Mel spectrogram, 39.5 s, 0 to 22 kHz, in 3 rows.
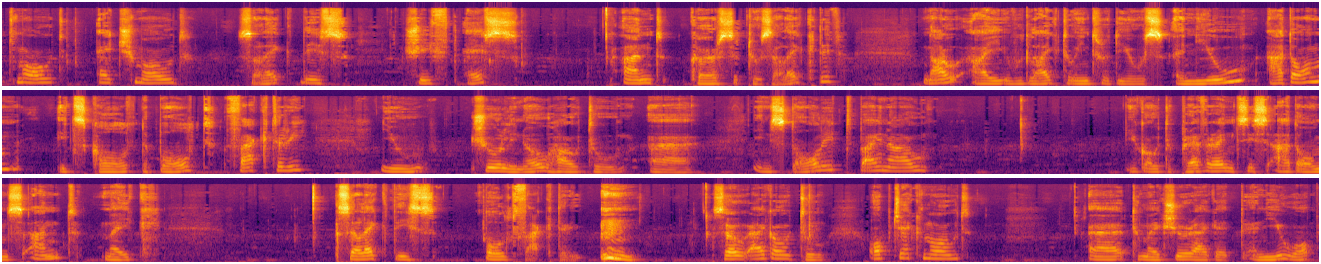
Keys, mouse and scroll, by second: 0.6 2, 2.5 alt+click, 4.8 shift+s, 7.4 click, 8.5-9.5 scroll down 1, 9.5 middle click, 12.0 scroll down 1, 13.0 shift+middle click, 19.9 click, 27.0 scroll up 1, 28.2 scroll down 1, 29.6 scroll up 1, 30.4 shift+middle click, 34.3 Tab.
